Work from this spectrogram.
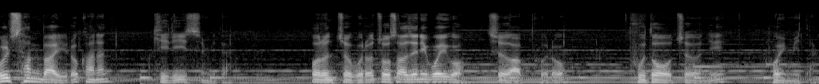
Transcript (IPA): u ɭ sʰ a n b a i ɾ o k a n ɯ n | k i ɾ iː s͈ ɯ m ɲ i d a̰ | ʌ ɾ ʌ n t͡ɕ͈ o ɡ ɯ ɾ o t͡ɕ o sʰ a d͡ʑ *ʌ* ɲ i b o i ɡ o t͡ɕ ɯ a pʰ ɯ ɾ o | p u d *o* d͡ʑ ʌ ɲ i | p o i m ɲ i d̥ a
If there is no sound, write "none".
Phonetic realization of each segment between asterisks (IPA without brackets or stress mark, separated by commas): ʌ, o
